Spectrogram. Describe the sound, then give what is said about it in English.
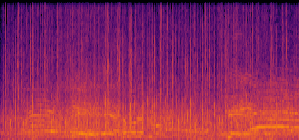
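Villagers applaud and cheer at a wedding: dense, steady clapping runs throughout, mixed with many excited shouting voices rising and falling above it. “As the villagers applaud, Rupert gives Stitches his coin back.”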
